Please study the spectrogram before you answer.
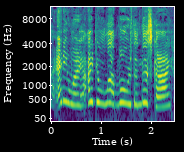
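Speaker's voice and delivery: squeaky Mickey Mouse voice; very high cartoon mouse voice; impression of Kevin. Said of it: "Let's do an impression real quick".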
